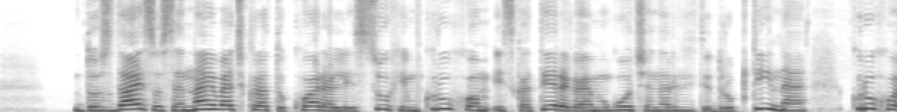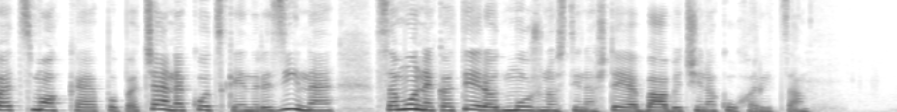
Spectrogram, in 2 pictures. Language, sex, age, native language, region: Slovenian, female, 18-29, Slovenian, Carinthia region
